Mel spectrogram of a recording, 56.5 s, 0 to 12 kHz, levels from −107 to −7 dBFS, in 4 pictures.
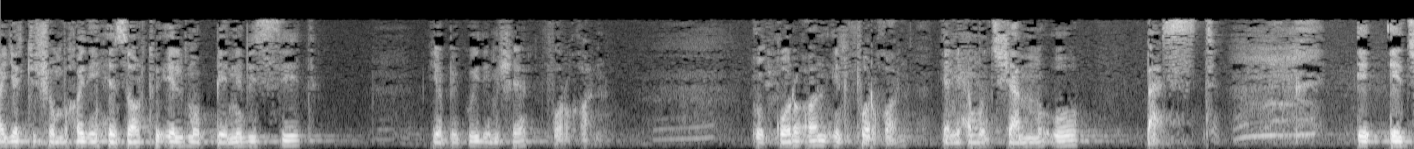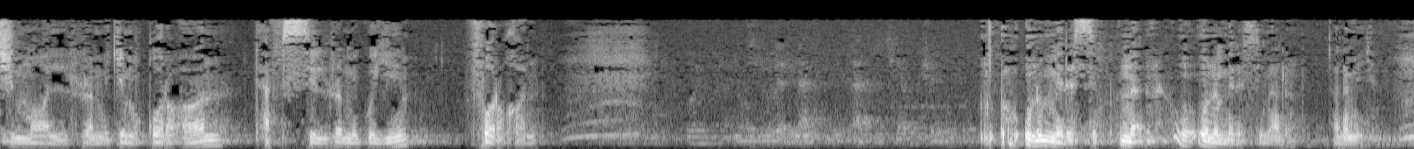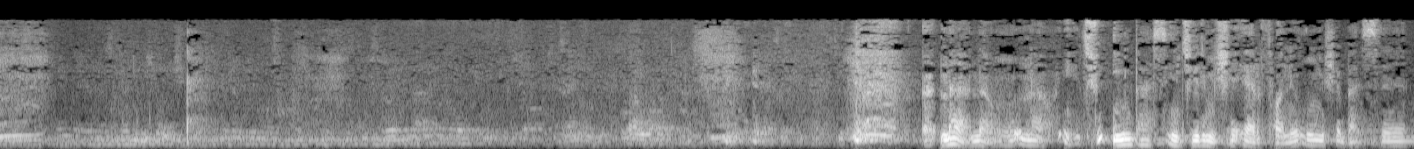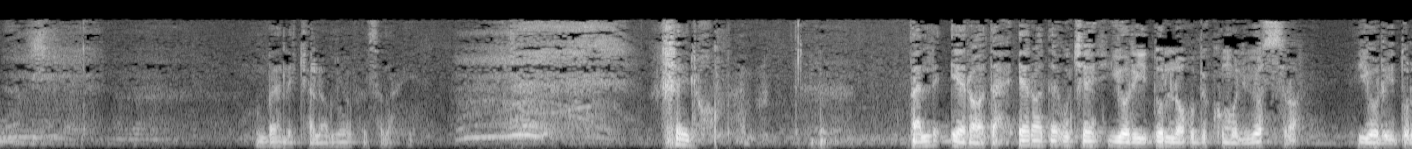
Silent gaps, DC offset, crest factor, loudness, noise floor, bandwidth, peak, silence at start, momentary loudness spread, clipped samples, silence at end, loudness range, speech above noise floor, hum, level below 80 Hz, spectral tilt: none; under 0.1%; 22 dB; -20 LUFS; -55 dBFS; 7.8 kHz; 0 dBFS; 0 s; 22 LU; under 0.1%; 0 s; 17 LU; 35 dB; none; -58 dBFS; -4 dB/octave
